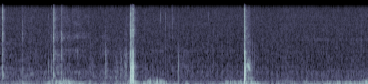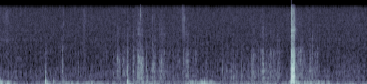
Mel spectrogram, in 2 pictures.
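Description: Close handling noise from hands working rubber bands on a metal crochet hook: scattered sharp clicks and taps with dull low bumps between them. Three clicks stand out, one about three seconds in, one about five seconds in and one near the end.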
